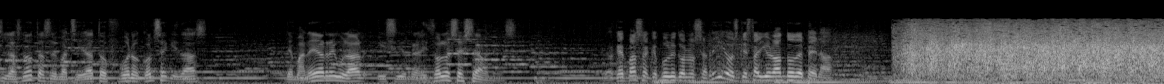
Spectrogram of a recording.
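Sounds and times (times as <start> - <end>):
speech: 0.0 - 9.1
applause: 8.9 - 11.6.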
